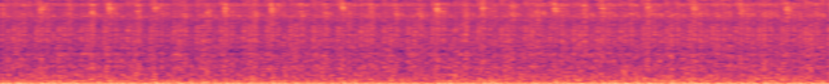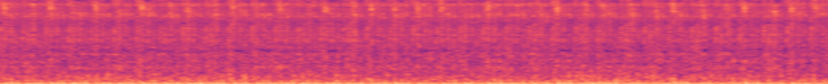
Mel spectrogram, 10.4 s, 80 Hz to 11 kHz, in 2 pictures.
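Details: 1987 Toyota Pickup 22R four-cylinder, carbureted, smooth steady low idle with no misses after plug check and timing set (distributor vacuum removed), following fuel pump and carb gasket replacement for vacuum leaks; all four cylinders firing, timing correct, idle nearly perfect.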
